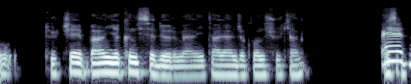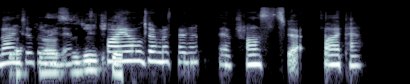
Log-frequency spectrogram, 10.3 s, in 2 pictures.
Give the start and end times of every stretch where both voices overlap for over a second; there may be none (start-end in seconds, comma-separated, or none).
4.8-6.5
